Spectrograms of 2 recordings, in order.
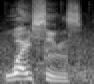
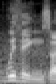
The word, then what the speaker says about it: Withings: And we caught up with Withings, although we pronounced the name a little bit wrongly. – It's Withings, French company based in Paris. – Okay, you see, we call it Withings over here. – Yeah, there's no official rule, so it's as you want.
